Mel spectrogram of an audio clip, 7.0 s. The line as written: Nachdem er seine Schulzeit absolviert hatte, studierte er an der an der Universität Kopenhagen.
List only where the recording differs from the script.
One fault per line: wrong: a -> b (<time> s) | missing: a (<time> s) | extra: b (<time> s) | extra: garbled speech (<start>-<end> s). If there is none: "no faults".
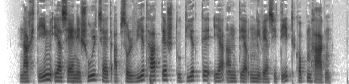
missing: an der (5.0 s)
